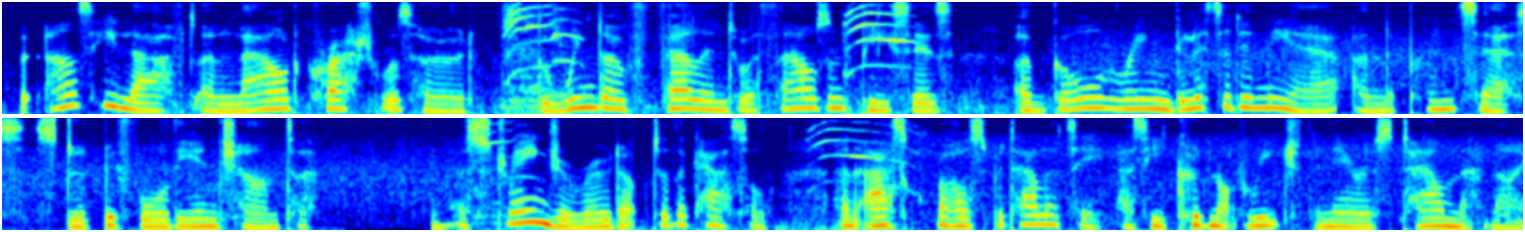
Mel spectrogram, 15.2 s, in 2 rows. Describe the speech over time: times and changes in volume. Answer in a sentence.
You can hear the talking from 0.0 to 15.1 s, at a steady volume.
